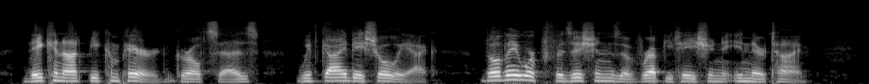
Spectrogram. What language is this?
English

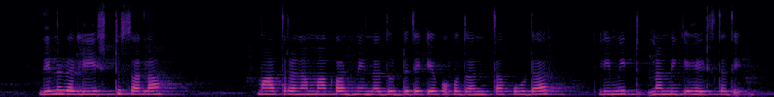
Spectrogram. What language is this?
Kannada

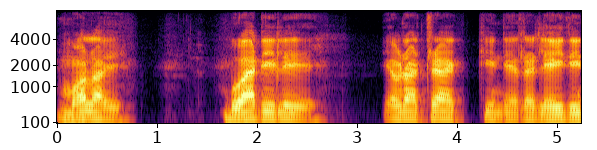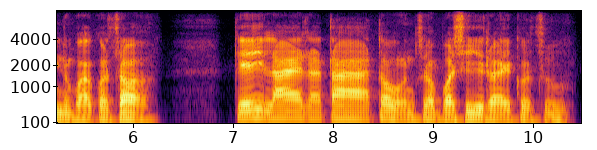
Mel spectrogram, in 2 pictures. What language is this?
Nepali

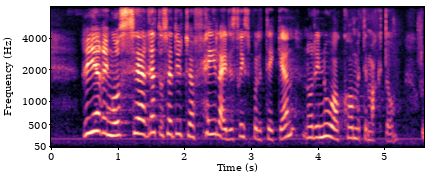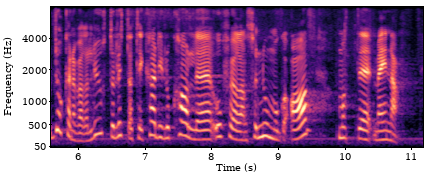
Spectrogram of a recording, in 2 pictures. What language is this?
Norwegian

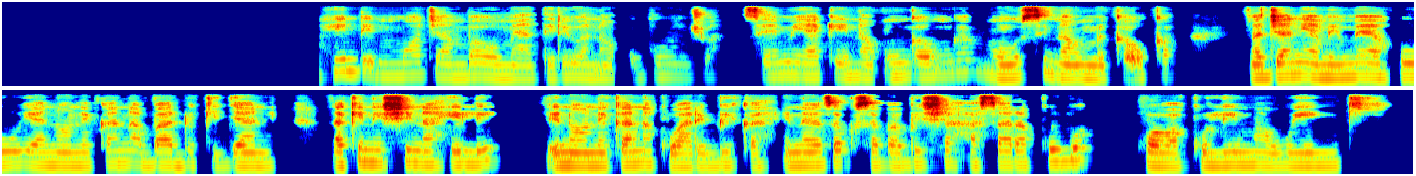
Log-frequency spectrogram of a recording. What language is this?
Swahili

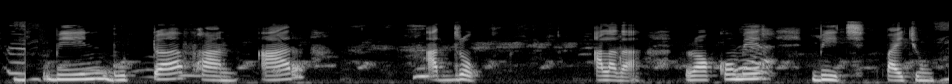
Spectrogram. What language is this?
Bangla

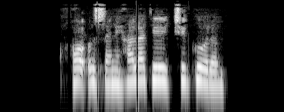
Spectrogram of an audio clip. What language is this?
Pashto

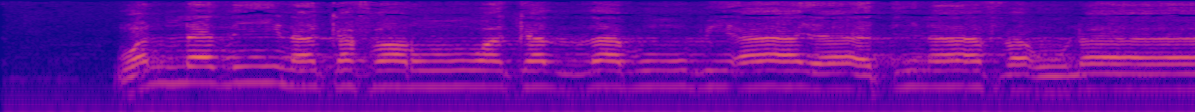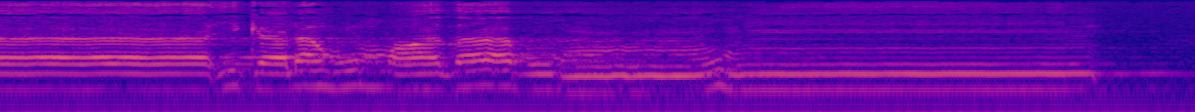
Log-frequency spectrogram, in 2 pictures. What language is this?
Arabic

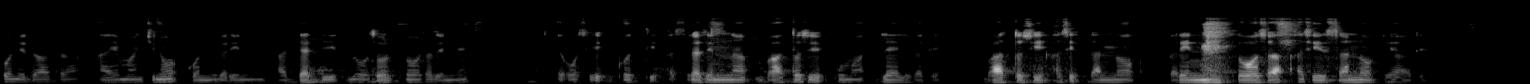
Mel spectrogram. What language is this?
Sidamo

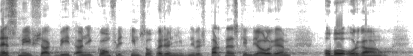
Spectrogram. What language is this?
Czech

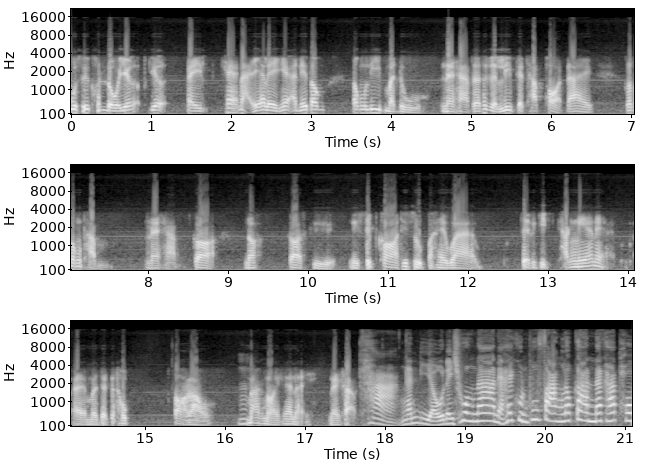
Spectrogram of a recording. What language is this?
Thai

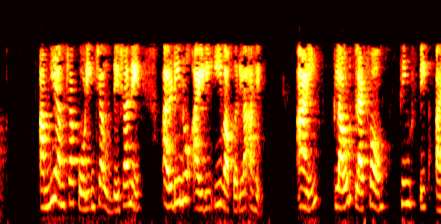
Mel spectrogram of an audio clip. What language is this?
Marathi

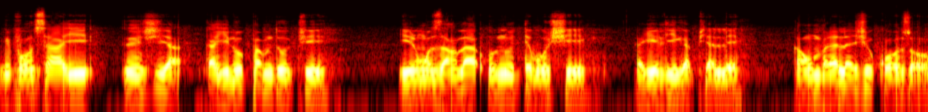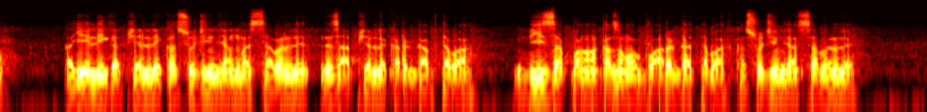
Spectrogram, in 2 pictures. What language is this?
Dagbani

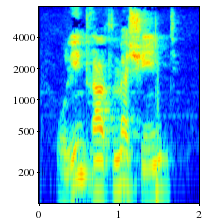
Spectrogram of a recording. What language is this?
Kabyle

